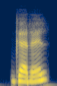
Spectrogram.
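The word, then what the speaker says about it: গরল: बांग्ला में लिखते हैं सरल, गरल, खाब, जाब, करीब, लेकिन इनका उच्चारित रूप होता है सोरोल, गोरोल, काबो, जावो की तरह। उदाहरण के लिए अंग्रेजी के होट या नोट की ही तरह।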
